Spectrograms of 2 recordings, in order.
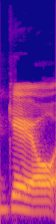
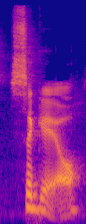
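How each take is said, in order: First: The name starts without an S sound. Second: The name starts with an S sound. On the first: "make it a silent S" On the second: "if you assume the author is using like Gaelic origin of language"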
